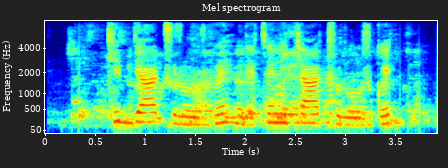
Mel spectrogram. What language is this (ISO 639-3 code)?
kin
